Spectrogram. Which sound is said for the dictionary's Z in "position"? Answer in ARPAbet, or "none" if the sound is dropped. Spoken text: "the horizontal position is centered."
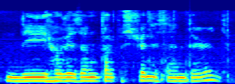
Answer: S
